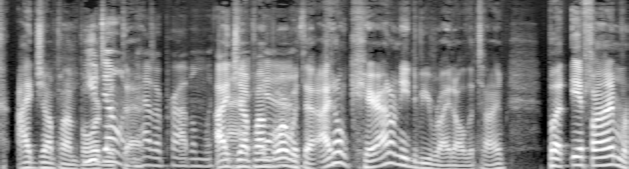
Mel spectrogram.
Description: Speech in English. There is no code.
